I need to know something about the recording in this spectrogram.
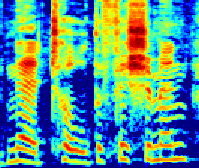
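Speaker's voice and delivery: lively, expressive picture-book read-aloud; reading to children. A narrator's reading. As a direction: read it like a bedtime story for a class.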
